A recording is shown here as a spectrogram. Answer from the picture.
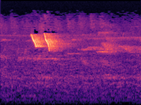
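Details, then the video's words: Male purple sunbird calling, a sharp double of high, falling, slightly buzzy notes, then quiet with a faint bird note afterward. "Purple sunbird call, Male purple sunbird calling, Purple sunbird, Purple sunbird song, Sunbird sound"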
